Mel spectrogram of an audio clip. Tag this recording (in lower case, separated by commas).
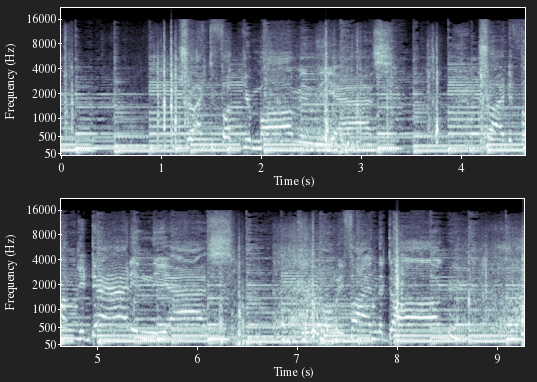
skateboard, music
